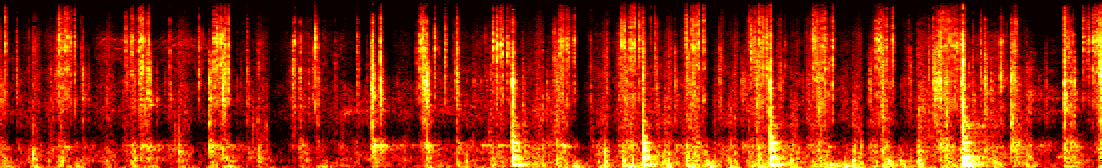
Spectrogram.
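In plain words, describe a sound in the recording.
Metal tools clank against metal parts.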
